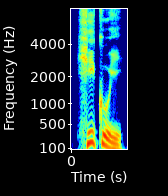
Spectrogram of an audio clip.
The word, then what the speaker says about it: 低: প্রথম কাঞ্জিটা দেখুন তো, এর উচ্চারণ হিকুই।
